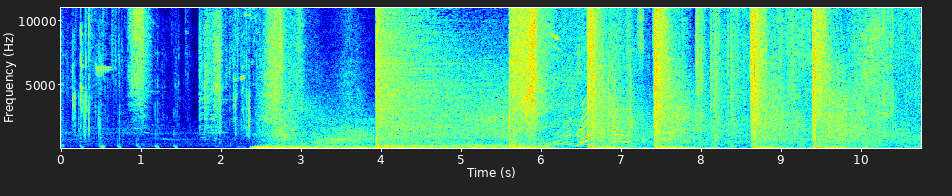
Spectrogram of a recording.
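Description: Gunfire in the sci-fi shooter The Outer Worlds: after a few quiet thumps, a dense run of loud shots and booming blasts fills the scene, with sharp cracks standing out on top. Someone talks over the firefight.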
